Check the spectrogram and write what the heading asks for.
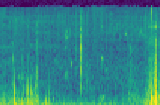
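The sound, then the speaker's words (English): A wood fire crackles quietly in a studio, with scattered soft clicks and a few sharper snaps, including a louder burst near the end; no one speaks. “Snap, crackle, I don't know pop. If you can hear that. Um, we didn't have enough pine in there for that popping.”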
